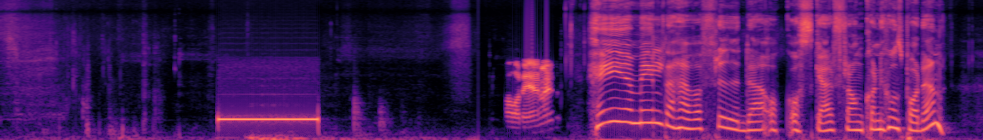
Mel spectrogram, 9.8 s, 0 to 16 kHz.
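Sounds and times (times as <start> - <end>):
ringback tone of an outgoing telephone call: 2.2 - 3.2
speech: 5.4 - 9.5.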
